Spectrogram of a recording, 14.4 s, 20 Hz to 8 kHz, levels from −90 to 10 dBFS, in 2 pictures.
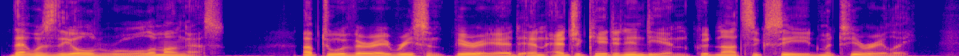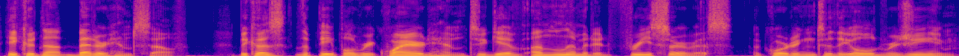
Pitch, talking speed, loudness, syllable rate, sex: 100 Hz, 165 wpm, -18 LUFS, 5.4 syllables/s, male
